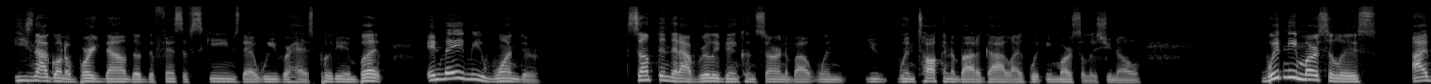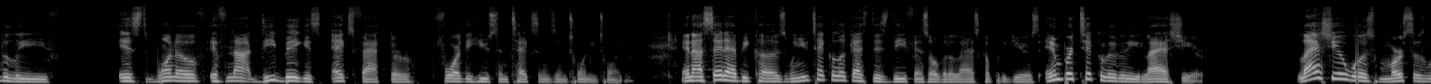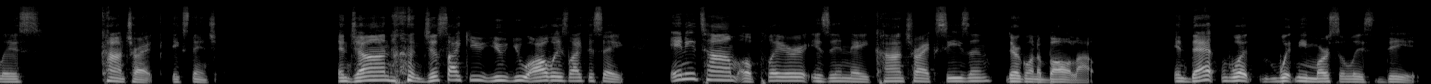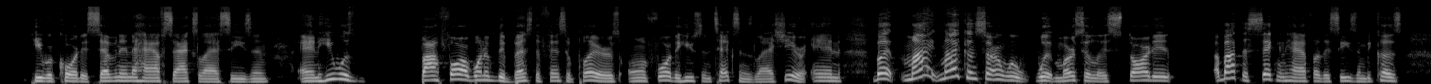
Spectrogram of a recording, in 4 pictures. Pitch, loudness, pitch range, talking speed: 150 Hz, -28 LUFS, 125-175 Hz, 170 wpm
